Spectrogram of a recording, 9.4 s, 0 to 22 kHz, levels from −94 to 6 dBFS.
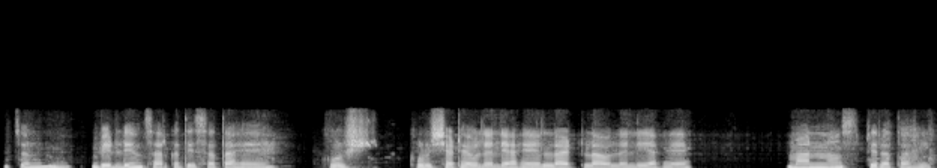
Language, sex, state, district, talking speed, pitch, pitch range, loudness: Marathi, female, Maharashtra, Dhule, 90 wpm, 220 Hz, 215-225 Hz, -15 LUFS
